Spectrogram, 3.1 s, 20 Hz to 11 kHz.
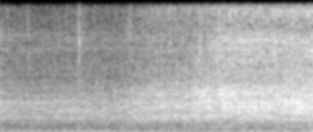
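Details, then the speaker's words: Totaled 2006 Mercedes-Benz E500 4matic V8 wagon with heavy front-end damage, coolant low, gas smell noted: steady, even idle with soft uniform beat over light hiss, no knocking or tapping; healthy idle. "it's running pretty good no knocks or anything running pretty good"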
